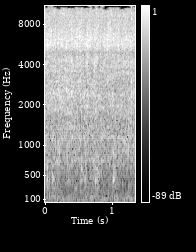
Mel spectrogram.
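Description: Ribeye steak searing over high heat in a hot pan, a loud, steady, dense sizzle of frying that runs unbroken throughout with no voices.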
